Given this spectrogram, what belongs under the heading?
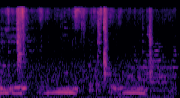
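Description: Racing pigeons in a cage give soft repeated cooing calls, close and fairly quiet, in a steady rhythm with no talking.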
